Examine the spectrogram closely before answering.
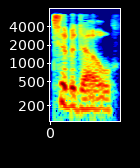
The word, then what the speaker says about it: Thibodeaux: you get that uh like thibodeaux um is what to do d-e-a-u-x at the end but you don't the ea ux is pronounced as a long o um so it's gonna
